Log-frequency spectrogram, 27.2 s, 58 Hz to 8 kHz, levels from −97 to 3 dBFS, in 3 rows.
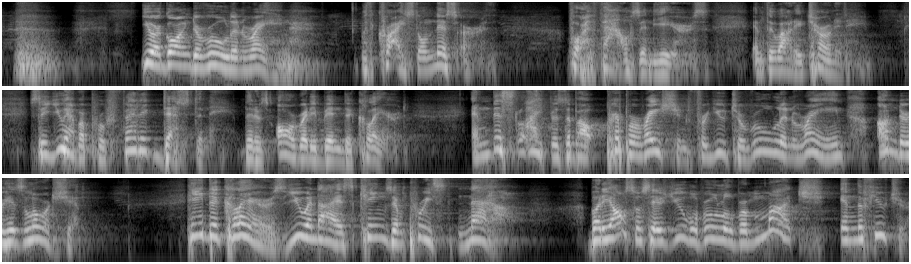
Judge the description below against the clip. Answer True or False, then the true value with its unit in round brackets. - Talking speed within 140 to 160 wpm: True (150 wpm)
